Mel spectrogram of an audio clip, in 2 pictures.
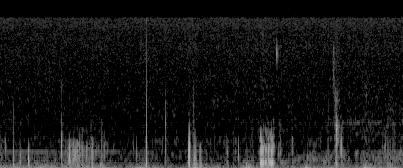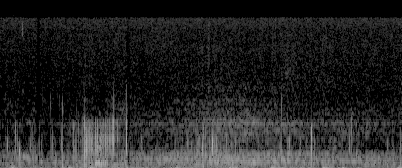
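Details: Stomach growling (borborygmi) recorded for ASMR, tagged as hunger sounds: deep, drawn-out gurgling rumbles and squelches from the belly as gas and fluid move through the gut.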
